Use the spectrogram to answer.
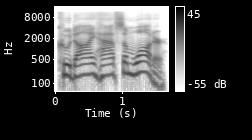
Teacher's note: One of the most useful sentences is, "Could I have some water?" Let us break that down. Could I have sounds like coo-die-have. The d connects smoothly to I.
